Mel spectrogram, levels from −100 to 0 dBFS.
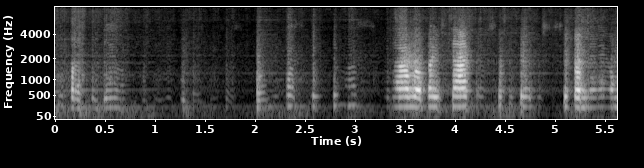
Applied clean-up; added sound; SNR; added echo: neural mask model RNNoise.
